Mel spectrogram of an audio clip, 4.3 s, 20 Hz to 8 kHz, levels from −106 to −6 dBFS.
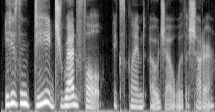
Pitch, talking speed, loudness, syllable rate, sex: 205 Hz, 125 wpm, -16 LUFS, 3.9 syllables/s, female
